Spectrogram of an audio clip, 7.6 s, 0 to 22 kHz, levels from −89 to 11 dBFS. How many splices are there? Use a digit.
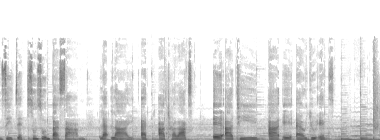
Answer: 1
